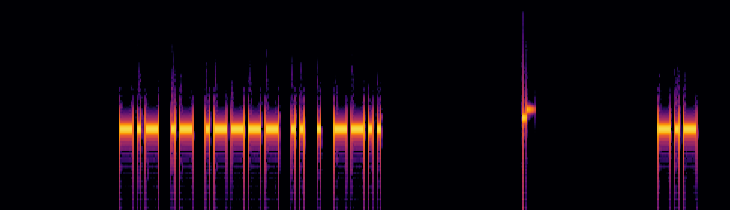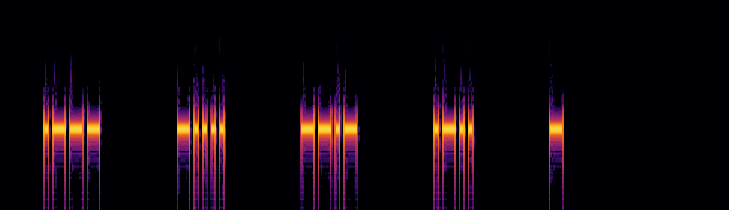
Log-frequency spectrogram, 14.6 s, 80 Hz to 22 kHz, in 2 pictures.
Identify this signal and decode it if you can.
Morse code, heard as a keyed tone, about 28 wpm, spaced as for 14 wpm, 700 Hz. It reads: KA1IEZ KJ6QLT
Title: USA Call Signs - 6 Characters - 6x Character Spacing - 28wpm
